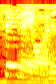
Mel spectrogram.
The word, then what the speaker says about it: semeion: Now then, the second one, brethren, semeion is the way you would pronounce that. Semeion is the Greek term.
